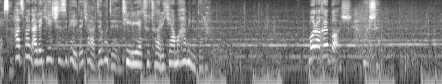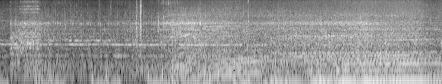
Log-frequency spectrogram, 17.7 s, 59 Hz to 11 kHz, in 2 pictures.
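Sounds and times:
speech: 0.1 - 4.4, 6.2 - 7.8
motorboat engine droning on the water: 4.2 - 17.6.

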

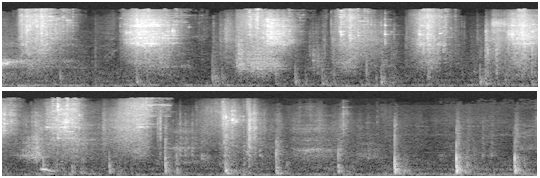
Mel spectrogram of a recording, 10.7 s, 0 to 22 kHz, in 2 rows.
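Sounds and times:
rustling and shuffling movement: 0.2 - 8.3
footsteps of someone pacing back and forth: 0.2 - 10.6.

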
